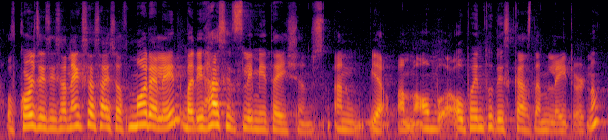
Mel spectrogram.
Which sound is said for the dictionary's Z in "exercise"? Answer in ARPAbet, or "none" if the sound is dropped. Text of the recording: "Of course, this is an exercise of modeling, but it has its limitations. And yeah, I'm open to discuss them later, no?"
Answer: S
